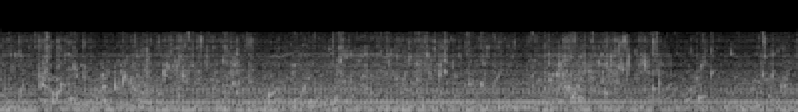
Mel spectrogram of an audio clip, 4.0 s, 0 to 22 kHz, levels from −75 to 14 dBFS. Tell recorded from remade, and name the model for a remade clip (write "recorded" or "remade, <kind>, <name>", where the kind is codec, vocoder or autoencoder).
recorded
